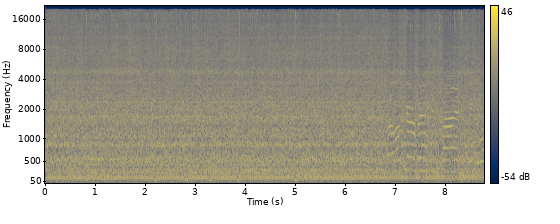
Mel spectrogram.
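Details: Craftsman snow blower (customer's) after cleaning and reassembly with a replaced seat: small engine chugs along at steady speed with an even beat, some clatter in the background; runs smoothly and healthy.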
